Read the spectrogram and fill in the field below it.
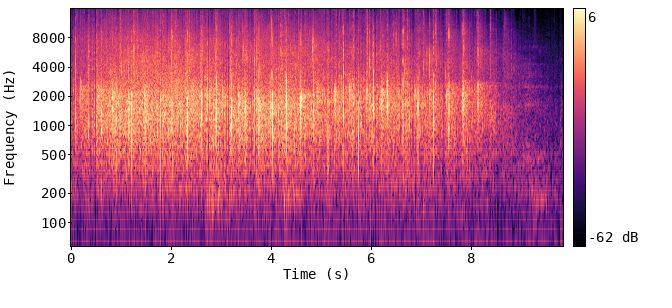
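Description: A crowd applauds in a large echoing hall.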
